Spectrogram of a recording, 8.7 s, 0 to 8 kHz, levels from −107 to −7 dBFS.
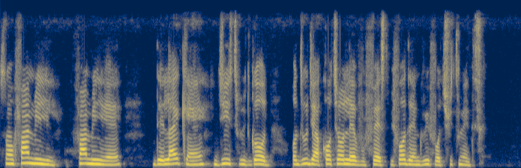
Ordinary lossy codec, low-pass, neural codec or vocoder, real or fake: none; 7.2 kHz; none; real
